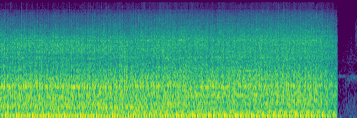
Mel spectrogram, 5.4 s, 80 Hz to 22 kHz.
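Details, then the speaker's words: Cub Cadet LT1550 riding mower after no-start repair, Seafoam, fresh oil and filter: steady, even single-cylinder beat holding smoothly until shutoff, running better the longer it runs. "well I think we've got this one beat longer it runs the better it runs so that se home is doing its job"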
